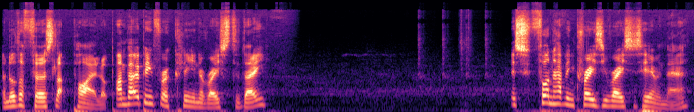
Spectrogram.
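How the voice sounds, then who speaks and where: This young British man commentates on a racing game during a live stream, chatting casually, poking fun at himself, and answering his chat. His voice sits on the high side with big swings in pitch, and he talks at a normal speed.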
